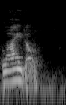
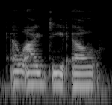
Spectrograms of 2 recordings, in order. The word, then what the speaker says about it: Lidl: And it's funny because there's a store in New Jersey called, I used to call it Lidl, L-I-D-L.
